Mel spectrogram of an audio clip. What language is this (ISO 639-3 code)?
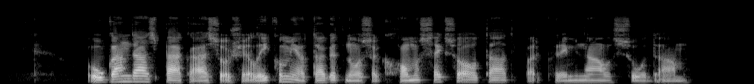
lav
